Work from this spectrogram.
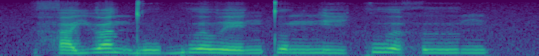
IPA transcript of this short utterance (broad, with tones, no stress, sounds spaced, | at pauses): h a˩˧ j ʋ a˥˨ n d uː˩ b u˧ ə̯ ʋ eː˩˧ ŋ t̪ o˧ ŋ n iː˧˩ k u˥˨ ə̯ h ɯː˧ ŋ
